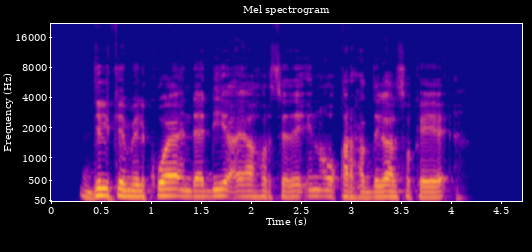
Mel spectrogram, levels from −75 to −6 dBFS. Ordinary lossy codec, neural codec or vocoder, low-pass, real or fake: none; vocoder, 44.1 kHz, 128 mel bands, Pupu-Vocoder; none; fake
